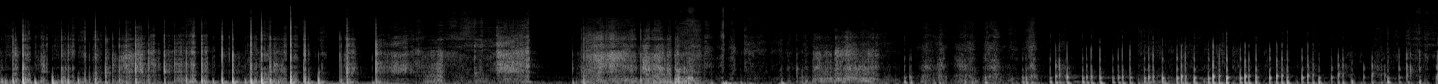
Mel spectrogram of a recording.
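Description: A blue Bintang beer can holder is tapped and scratched in a fast, uneven rhythm. The sound is soft and low-heavy, a busy run of dull taps mixed with rough scratching, with a brief quieter stretch partway through.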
